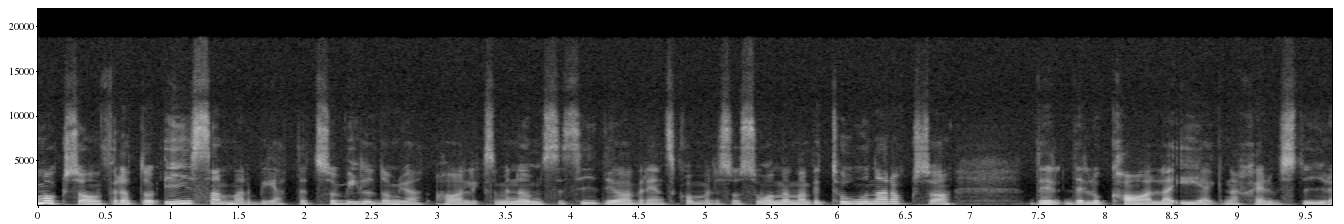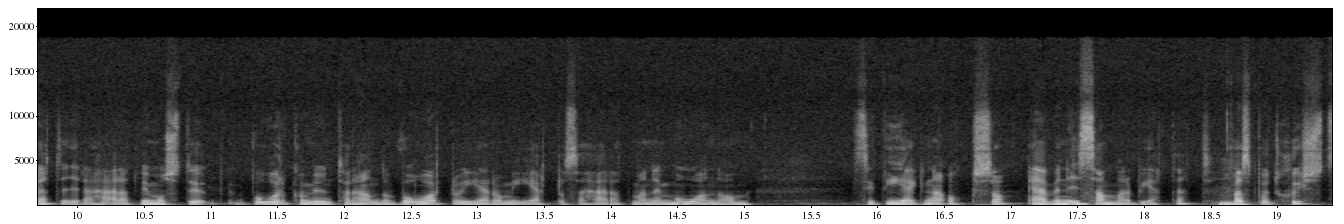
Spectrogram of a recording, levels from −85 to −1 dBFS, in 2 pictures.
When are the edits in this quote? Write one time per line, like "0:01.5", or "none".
none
